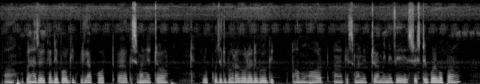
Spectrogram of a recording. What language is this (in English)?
Assamese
